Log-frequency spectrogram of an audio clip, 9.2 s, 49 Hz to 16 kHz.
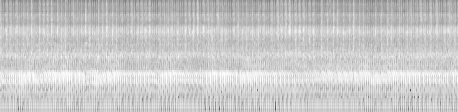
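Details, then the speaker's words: Snapper tiller with 5hp Briggs single-cylinder, after stuck-valve fix: fast, somewhat uneven lumpy loping beat about 3.5 firings a second, running rich and can't be leaned out; owner suspects a jet issue. "running rich can't get it leaned out good enough"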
